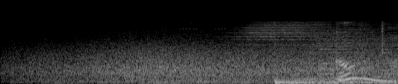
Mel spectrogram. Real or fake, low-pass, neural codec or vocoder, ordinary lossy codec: real; none; none; none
